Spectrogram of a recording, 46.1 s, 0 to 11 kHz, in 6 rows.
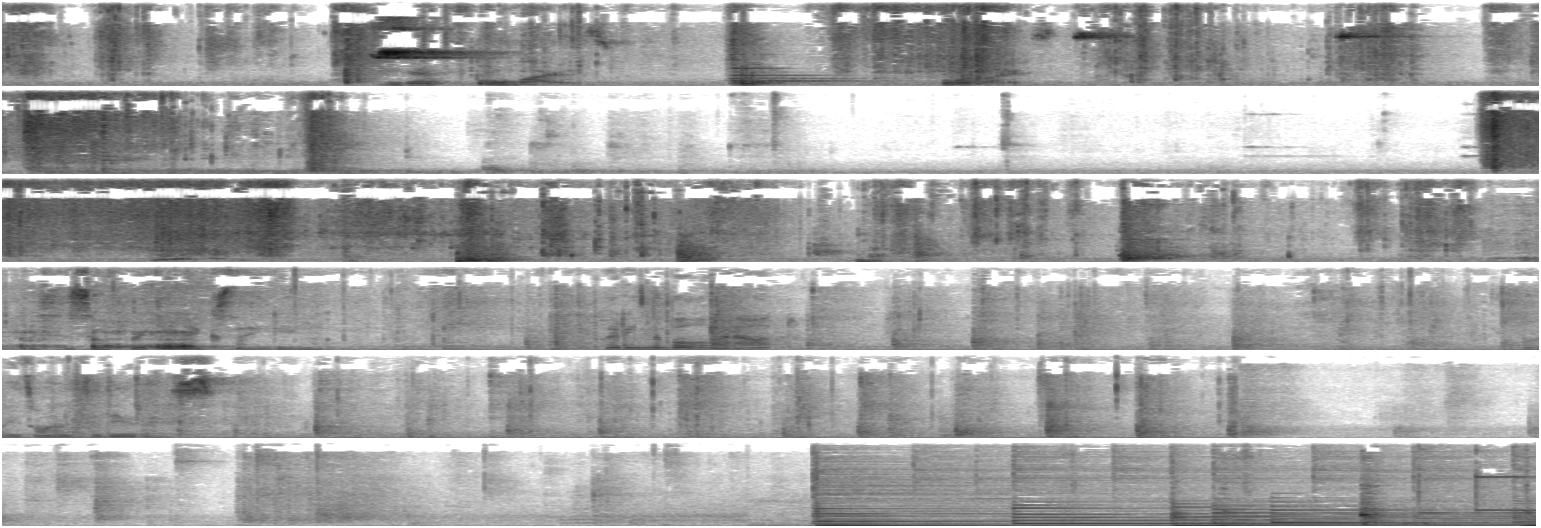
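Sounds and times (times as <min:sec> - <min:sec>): plastic bag and wrappers rustling: 0:00.0 - 0:03.4, 0:04.1 - 0:09.5, 0:15.1 - 0:24.8.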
